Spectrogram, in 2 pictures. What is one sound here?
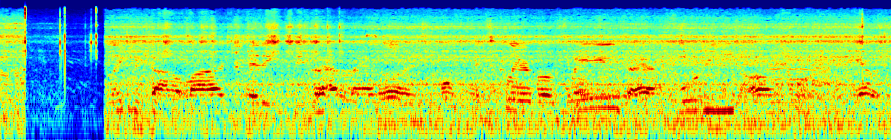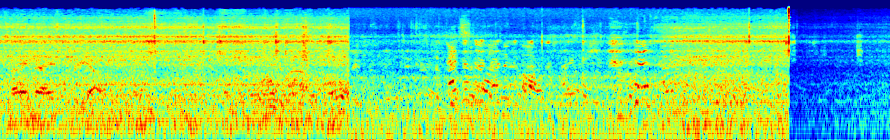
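Elderly men and women chat and talk over one another nearby.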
